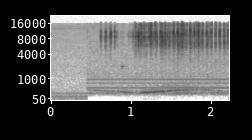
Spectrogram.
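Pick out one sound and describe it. Small metal pellets rattle as they pour.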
